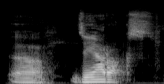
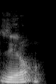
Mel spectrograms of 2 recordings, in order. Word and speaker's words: Xerox: It's zero. Zero. Xerox. Not zero. Xerox. Xerox.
